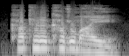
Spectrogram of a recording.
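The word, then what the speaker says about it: κατεργάζομαι: 여기서 이루라는 말은요, 카테르카조마이 라고 발음하는데요.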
